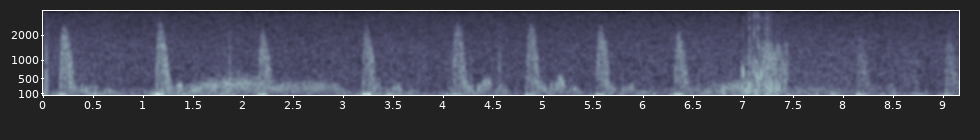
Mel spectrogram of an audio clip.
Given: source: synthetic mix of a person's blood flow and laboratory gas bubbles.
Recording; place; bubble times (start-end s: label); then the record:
Doppler ultrasound of blood flow; subclavian vein
6.92-7.46 s: bubbles
From the record:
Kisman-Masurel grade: 212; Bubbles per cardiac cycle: several, 3 to 8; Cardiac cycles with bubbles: 1 to 10%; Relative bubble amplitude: moderate (0.250 to 0.450); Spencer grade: 1 (occasional bubble signal discernible with the cardiac motion signal, with majority of cardiac periods free of bubbles); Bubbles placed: anywhere in the cardiac cycle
